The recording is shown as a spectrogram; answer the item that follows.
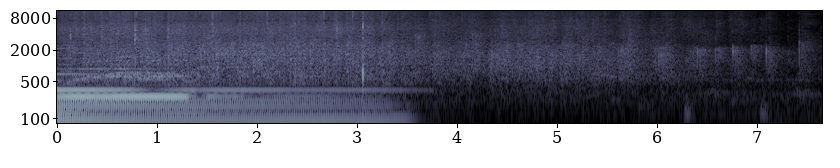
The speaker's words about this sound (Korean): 박수치기가 잘 안 맞지요?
